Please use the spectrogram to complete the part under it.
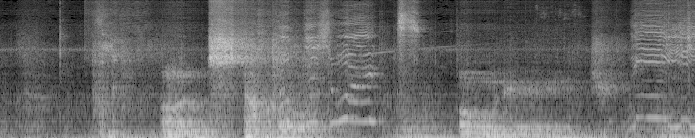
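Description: Game combat effects clash, crackle and whoosh.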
